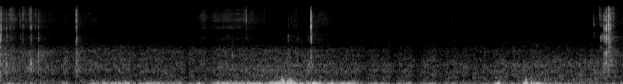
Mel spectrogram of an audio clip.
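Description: Low rumble with a few faint, scattered clicks, the handling noise of a paper receipt and the recording device held in hand.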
